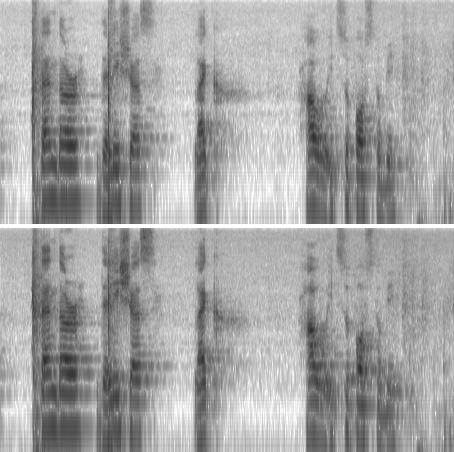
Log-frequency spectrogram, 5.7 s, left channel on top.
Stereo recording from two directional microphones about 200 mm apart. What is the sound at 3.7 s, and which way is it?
Speech, 30° left (ahead or behind).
